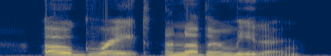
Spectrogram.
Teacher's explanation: Your colleague says, "Oh, great, another meeting." If your brain only processes the word great, you've missed 90% of the message. You have to learn to hear the slight drop in pitch, the flat intonation. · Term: sarcasm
